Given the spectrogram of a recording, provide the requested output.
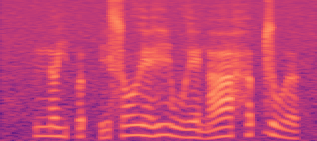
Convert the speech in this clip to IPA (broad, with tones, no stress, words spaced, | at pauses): nə˨˩j ɓə˨˩p̚ʔi˨˩so˧ ɣe˨˦ɣi˨˩wɣe˧˩naː˧ hə˦˥p̚ zu˨˩ə̯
